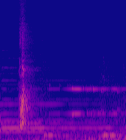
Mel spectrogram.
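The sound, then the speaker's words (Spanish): A single distant dog bark cuts briefly through a steady, humming tonal background, followed by only the soft, continuous drone with no further barks. “Pronto, en la tierra lejana, comienzas a escuchar unos ladridos.”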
